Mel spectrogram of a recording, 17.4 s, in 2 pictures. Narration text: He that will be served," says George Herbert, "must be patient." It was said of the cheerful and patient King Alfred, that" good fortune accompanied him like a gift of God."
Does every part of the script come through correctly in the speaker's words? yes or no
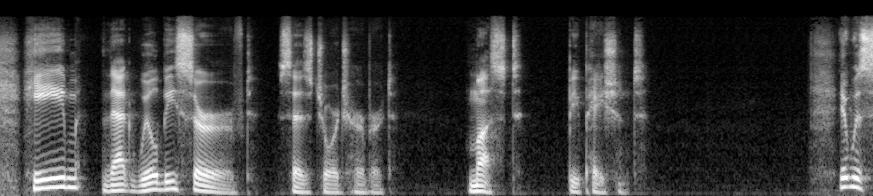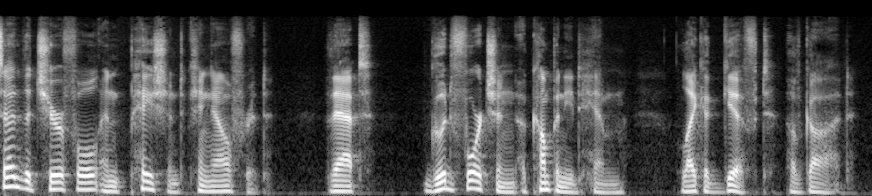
no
